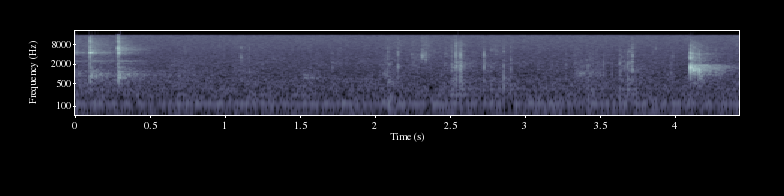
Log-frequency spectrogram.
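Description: A plastic measuring spoon tapped against the rim of a bowl to knock the salt out: the last two light, ringing clicks at the very start, then only faint scattered ticks of handling.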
